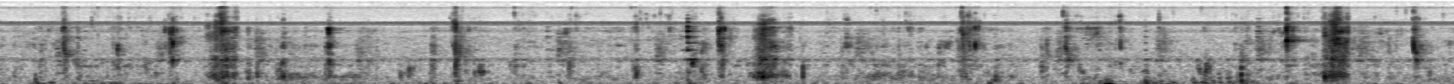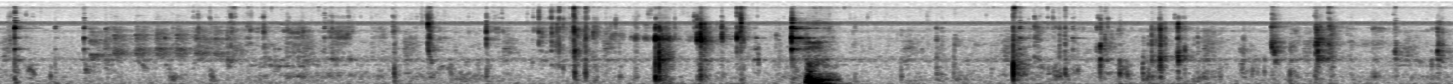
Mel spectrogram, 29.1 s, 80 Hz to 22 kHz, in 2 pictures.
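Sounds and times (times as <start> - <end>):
person chewing food: 0.0 - 29.0.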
